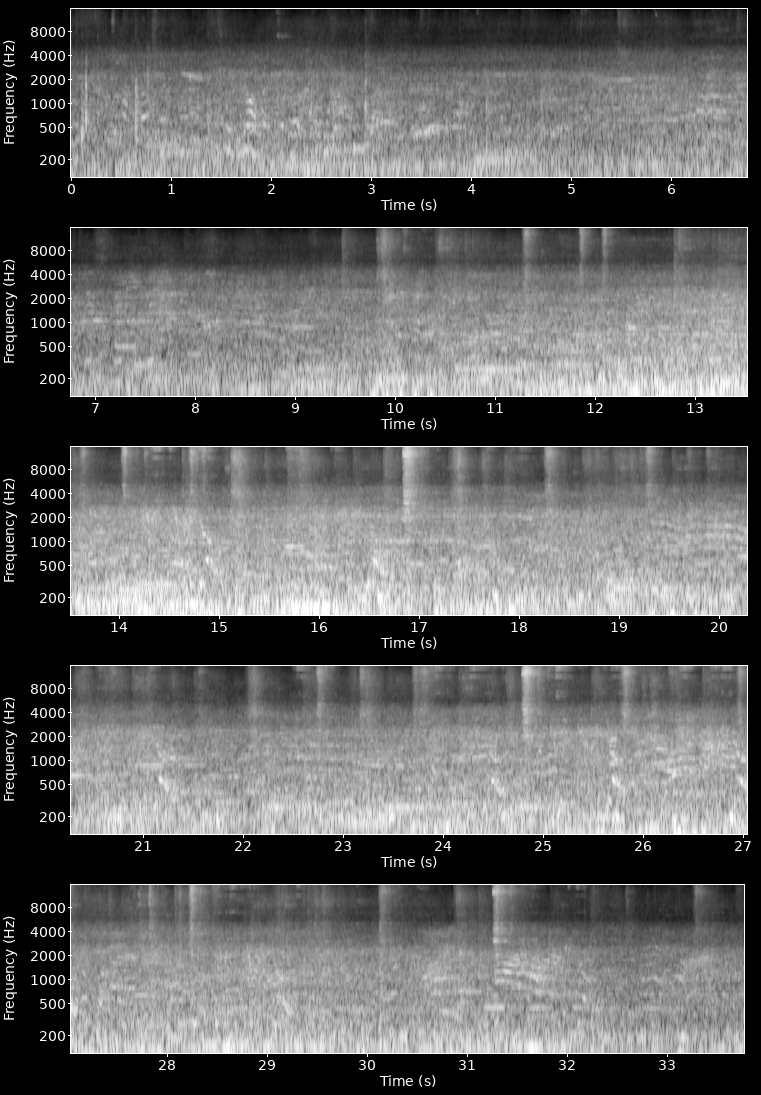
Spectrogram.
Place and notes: Sanchong, New Taipei city - Rooftop plaza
